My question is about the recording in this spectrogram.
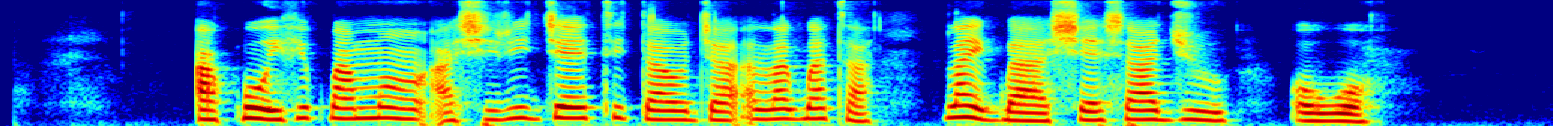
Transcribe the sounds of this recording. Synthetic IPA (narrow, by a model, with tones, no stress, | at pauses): a˨k͡po˧i˨fi˧k͡pa˧mɔ̃˦a̰˨ʃi˨ɾi˦d͡ʒɛ˦ti˦˨ta˧ɔ˧d͡ʒa˧ʔa̰˧la˦ɡ͡ba˦ta˦˨ | la˦i˦˨ɡ͡ba˨ʃɛ˧ʃa˦d͡ʒu˦ | ɔ˨wɔ˨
